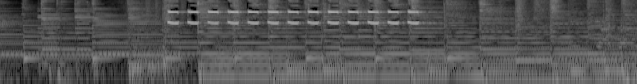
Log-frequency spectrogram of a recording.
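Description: Piezo buzzer of an Arduino motion-sensor alarm beeping rapidly and evenly, about five high beeps a second for about two and a half seconds, starting under two seconds in: the alarm going off. Guitar music plays underneath.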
